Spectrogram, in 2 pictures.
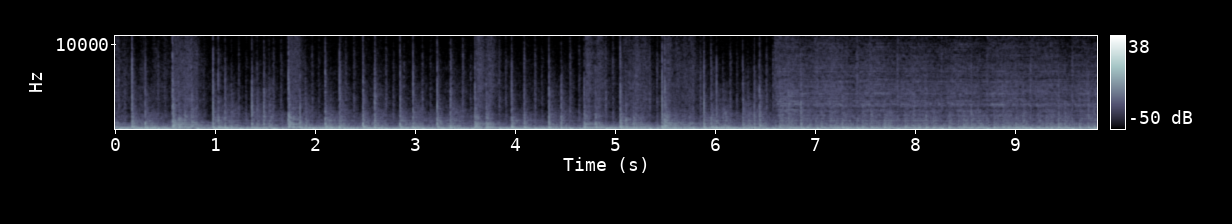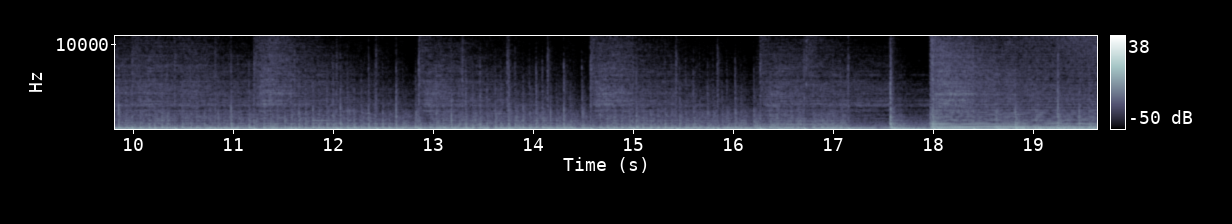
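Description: Live band with a busy drum kit groove of kick and snare hits over an electric bass line. The sound grows fuller from about six and a half seconds in, then drops briefly just before the end.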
